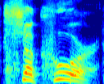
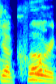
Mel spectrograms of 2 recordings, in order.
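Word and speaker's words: שחור: word in Hebrew is pronounced Shakur like Tupac Shakur and it means black and nobody yes that kid is Hebrew okay he's not the first one that's wrong he's wrong it's Shakur just like Tupac Shakur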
